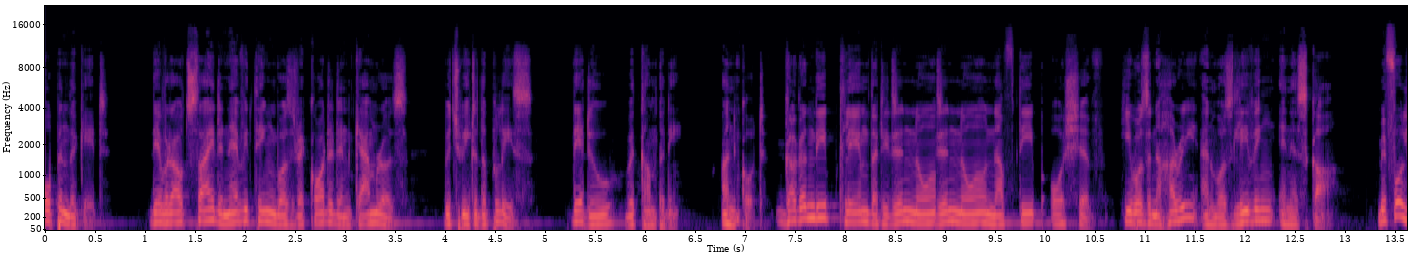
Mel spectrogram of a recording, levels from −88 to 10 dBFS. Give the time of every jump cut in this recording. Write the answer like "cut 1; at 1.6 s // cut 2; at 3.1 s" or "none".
cut 1; at 4.3 s // cut 2; at 5.4 s // cut 3; at 5.9 s // cut 4; at 7.3 s // cut 5; at 8.9 s // cut 6; at 10.7 s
